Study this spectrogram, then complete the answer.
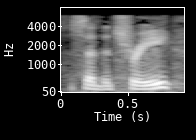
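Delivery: usual speaking voice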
